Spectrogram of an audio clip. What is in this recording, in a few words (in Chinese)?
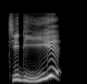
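"基地", Chinese; HSK6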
